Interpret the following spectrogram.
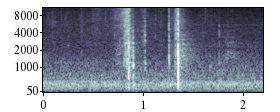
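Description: Magic: The Gathering trading cards handled in a pack stack: two short, crisp card slides about half a second apart as one card is moved off the front to reveal the next.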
